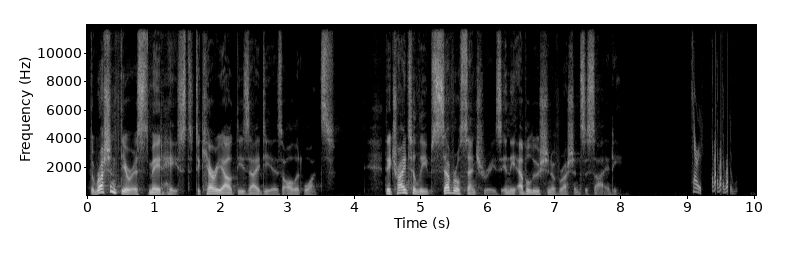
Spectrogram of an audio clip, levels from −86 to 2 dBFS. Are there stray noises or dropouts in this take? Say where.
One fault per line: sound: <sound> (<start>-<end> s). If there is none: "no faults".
sound: chirp (9.1-9.8 s)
